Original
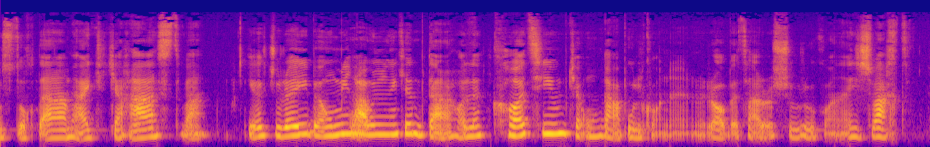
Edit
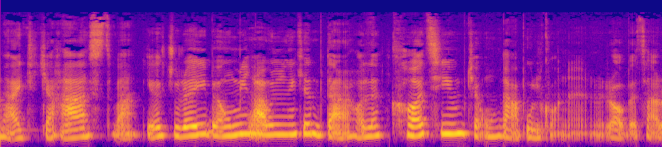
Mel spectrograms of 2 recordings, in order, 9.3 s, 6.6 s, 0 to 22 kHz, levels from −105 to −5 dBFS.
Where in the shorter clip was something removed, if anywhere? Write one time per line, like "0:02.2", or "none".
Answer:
0:01.4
